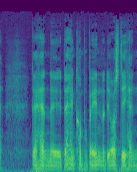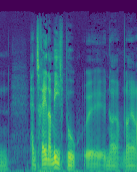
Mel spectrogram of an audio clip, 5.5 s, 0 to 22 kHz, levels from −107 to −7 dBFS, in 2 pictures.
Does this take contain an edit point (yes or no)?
no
